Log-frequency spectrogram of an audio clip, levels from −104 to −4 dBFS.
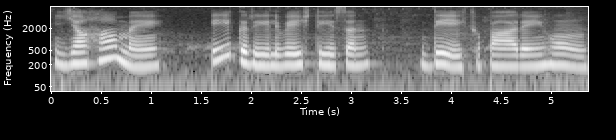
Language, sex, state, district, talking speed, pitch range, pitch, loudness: Hindi, female, Bihar, Kaimur, 100 wpm, 190-220 Hz, 200 Hz, -17 LUFS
